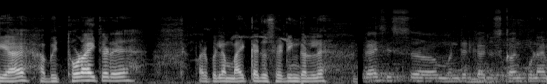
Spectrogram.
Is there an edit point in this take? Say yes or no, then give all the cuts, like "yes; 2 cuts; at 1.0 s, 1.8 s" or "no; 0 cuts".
yes; 1 cut; at 3.5 s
